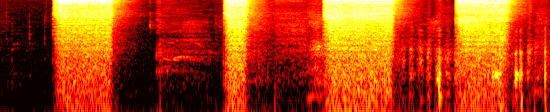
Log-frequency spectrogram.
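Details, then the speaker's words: Four loud hissing bursts, each about half to one second, from a cooling spray pain-relief patch (spray pas) used as first aid for a mild ankle sprain or minor injury; aerosol spray. "맞아요. 진짜 뿌리시는 소리가 나는데. 스프레이 파스도 괜찮죠."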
